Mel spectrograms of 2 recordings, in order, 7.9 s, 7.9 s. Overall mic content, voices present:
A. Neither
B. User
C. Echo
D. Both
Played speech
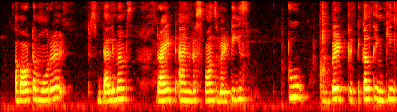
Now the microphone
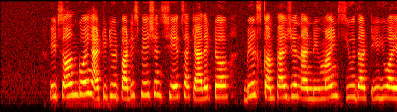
B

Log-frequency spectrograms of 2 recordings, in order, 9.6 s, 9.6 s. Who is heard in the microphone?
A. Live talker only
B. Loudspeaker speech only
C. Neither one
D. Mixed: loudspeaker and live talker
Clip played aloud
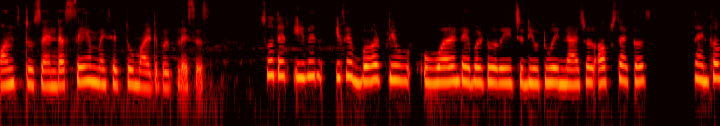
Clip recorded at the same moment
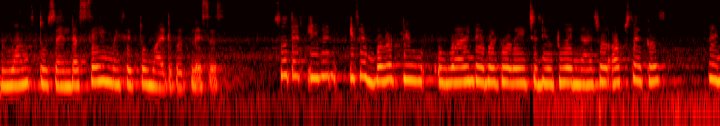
B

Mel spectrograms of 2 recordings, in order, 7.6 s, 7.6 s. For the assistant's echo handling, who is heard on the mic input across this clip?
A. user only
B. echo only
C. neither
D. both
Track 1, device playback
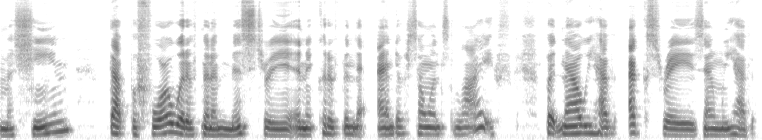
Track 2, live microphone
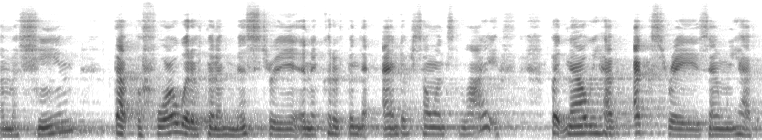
B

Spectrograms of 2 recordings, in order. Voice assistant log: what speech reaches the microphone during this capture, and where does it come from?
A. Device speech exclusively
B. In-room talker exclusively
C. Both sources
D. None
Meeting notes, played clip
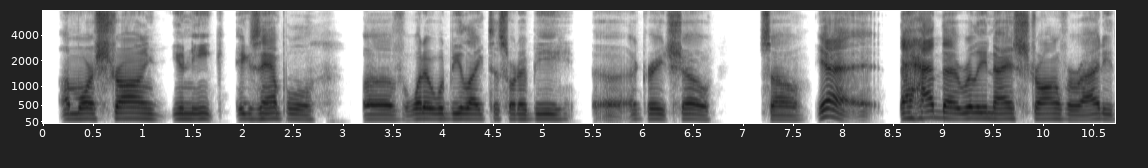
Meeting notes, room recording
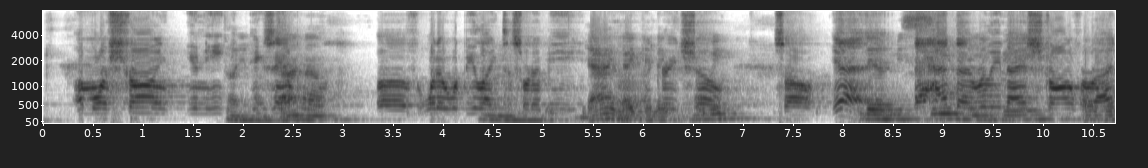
C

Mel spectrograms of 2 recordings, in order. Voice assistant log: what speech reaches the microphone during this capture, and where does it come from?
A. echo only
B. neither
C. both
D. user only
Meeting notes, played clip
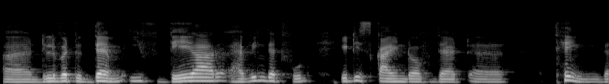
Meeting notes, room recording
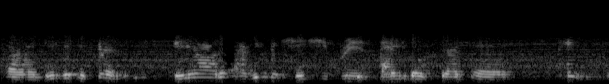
C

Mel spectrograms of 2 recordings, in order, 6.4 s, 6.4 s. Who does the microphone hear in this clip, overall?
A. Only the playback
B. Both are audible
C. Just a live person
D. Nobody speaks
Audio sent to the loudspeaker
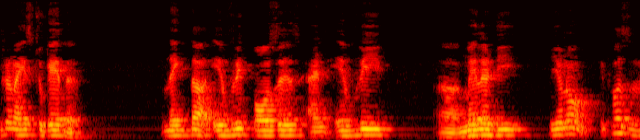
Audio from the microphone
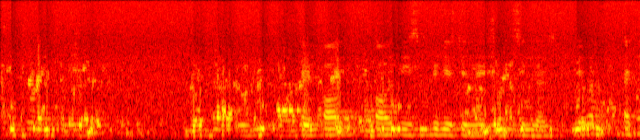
B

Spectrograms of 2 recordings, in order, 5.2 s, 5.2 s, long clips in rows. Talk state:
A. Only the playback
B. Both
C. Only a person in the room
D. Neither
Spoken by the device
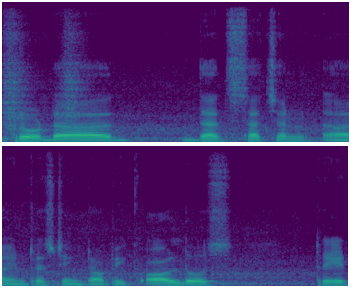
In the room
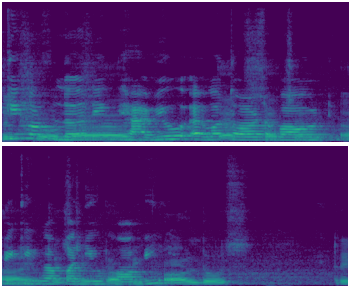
B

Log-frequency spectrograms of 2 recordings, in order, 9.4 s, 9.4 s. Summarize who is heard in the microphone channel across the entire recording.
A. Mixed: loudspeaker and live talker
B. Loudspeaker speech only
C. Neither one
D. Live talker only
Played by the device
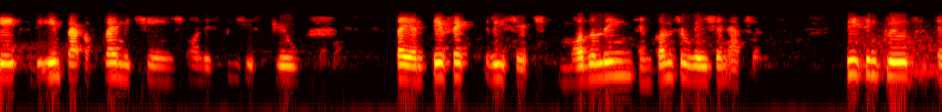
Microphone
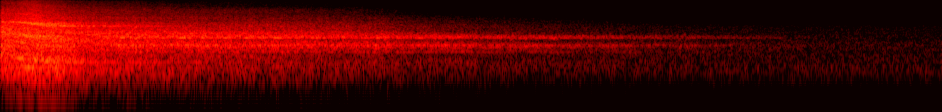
C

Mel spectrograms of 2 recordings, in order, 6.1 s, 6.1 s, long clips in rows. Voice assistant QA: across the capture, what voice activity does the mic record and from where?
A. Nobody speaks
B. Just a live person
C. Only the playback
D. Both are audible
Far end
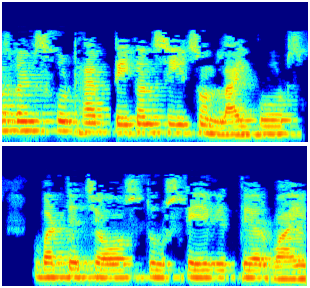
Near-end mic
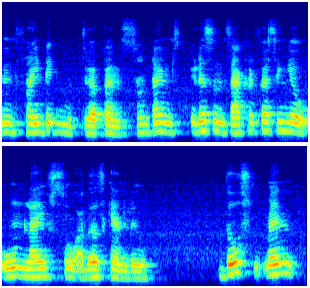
B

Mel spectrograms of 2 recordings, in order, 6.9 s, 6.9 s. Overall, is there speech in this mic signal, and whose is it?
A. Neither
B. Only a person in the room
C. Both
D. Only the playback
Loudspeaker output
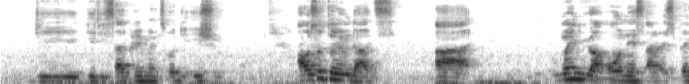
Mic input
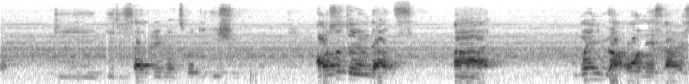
D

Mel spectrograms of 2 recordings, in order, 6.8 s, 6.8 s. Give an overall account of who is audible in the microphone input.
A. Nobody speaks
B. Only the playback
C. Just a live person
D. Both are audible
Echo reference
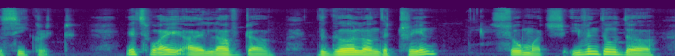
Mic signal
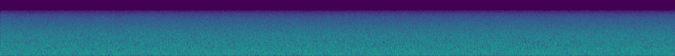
A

